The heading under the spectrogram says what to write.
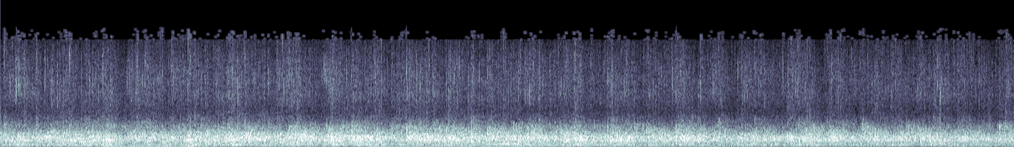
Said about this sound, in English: Let's give the Lord a great big hand clap for tonight.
